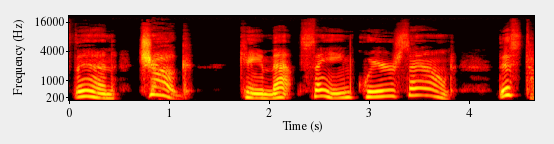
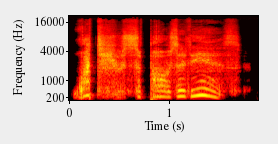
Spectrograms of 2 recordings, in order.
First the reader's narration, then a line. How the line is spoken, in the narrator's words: whispered Sue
